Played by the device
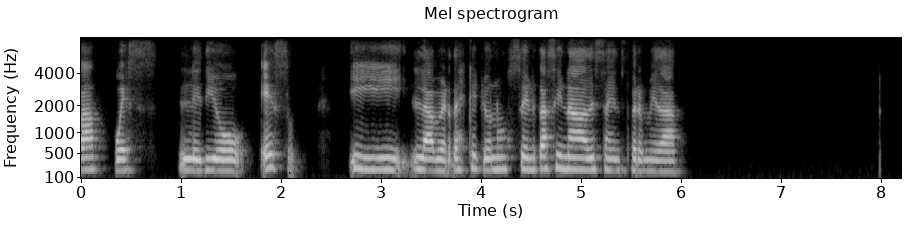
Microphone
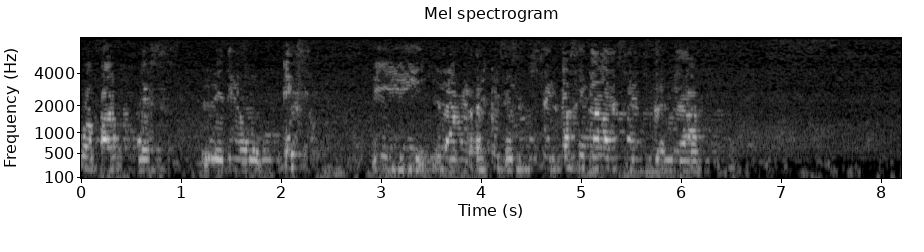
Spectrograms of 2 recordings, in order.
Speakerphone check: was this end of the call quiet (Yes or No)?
Yes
